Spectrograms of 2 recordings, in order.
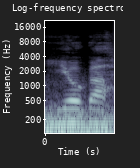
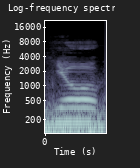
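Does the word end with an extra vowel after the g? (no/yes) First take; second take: yes; no. First: The word ends with an added a vowel. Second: The word ends on the g sound. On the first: The speaker calls it wrong. "Distorted form" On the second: The speaker calls it right. "सही form"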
